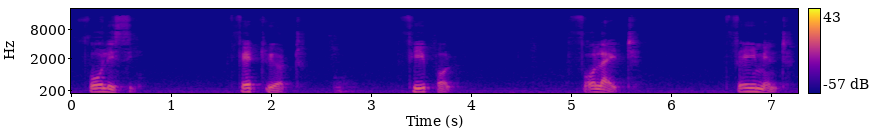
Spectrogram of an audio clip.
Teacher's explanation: আমরা বাংলাদেশিরা এই তিনটি লেটারকে পি, টি, কে এর মতো উচ্চারণ করি, কিন্তু নেটিভ স্পিকাররা এগুলোকে ফি, ঠি, খে এর মতো উচ্চারণ করে। এগুলো উচ্চারণের সময় মুখ দিয়ে একটু বেশি পরিমাণ বাতাস বের হবে। দুটি ঠোঁট একত্র করে উচ্চারণের সময় একসাথে মুখ দিয়ে বাতাস বের হবে। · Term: অ্যাসপিরেটেড সাউন্ড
